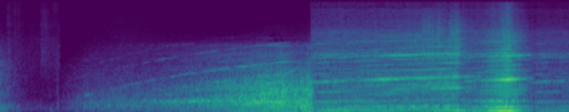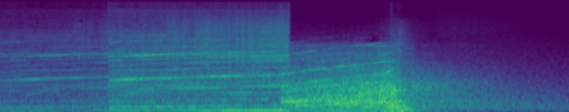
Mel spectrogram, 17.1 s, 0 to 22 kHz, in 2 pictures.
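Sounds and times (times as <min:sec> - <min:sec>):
engine revving: 0:04.7 - 0:13.0.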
